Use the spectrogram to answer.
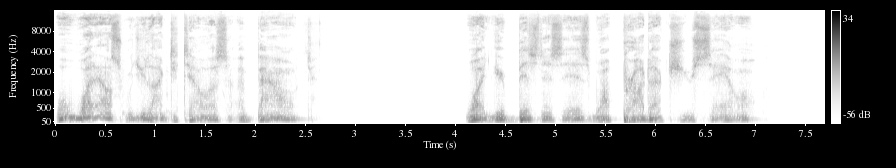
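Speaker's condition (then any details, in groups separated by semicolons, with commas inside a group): Throat cancer surgery, voice box tumor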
